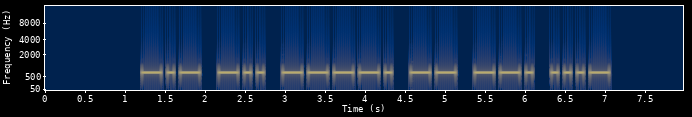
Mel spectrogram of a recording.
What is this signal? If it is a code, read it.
Morse code, heard as a keyed tone, about 15 wpm, 700 Hz. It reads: KD9MGV
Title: USA Call Signs - 6 Characters - Repeated 2x - 15wpm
